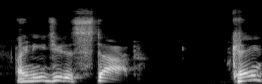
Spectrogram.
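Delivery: earnest, somewhat serious, meaning-it voice. Demonstrating to listeners how a request sounds in a somewhat serious tone. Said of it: "you can tell by the tone of my voice that I'm somewhat serious".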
